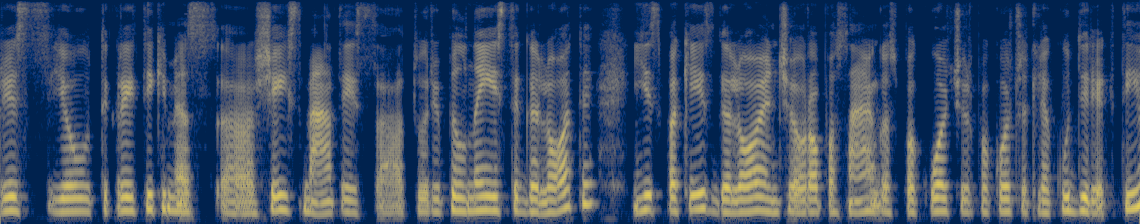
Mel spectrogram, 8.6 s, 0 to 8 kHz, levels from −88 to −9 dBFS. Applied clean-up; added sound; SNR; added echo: neural mask model Resemble Enhance denoiser.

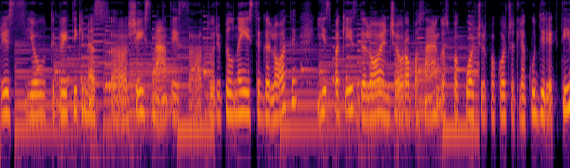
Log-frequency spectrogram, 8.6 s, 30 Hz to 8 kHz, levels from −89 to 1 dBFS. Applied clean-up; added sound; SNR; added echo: none; Piano; 8 dB; none.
